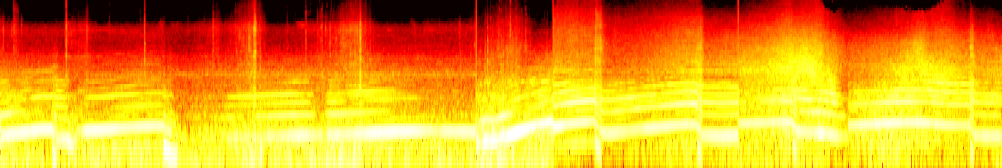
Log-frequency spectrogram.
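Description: Volkswagen Scirocco engine running under way, holding steady revs, then climbing in pitch and dropping sharply several times as it shifts up through the gears.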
